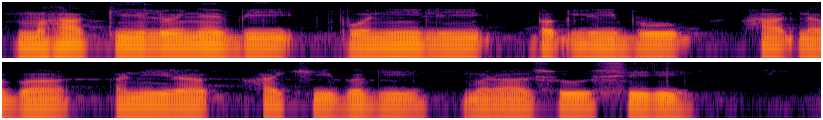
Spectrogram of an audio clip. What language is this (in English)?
Manipuri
